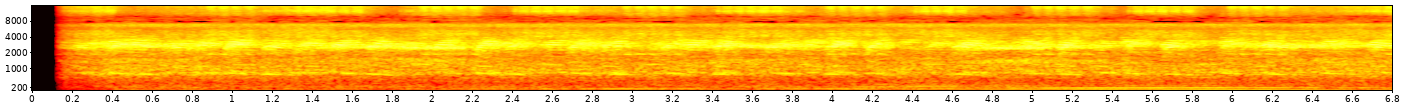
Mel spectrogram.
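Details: Green tree frogs call together in a dense, continuous chorus of nasal, bell-like quonks on Hilton Head Island in June.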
